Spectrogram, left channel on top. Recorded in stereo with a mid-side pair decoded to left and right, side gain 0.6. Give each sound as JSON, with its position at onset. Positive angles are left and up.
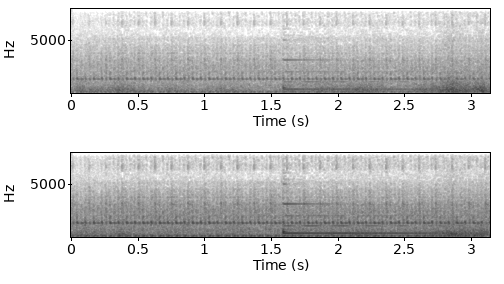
{"t": 0.0, "sound": "an engine running", "azimuth_deg": -45}
{"t": 1.6, "sound": "a bell", "azimuth_deg": -55}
